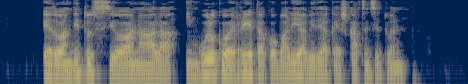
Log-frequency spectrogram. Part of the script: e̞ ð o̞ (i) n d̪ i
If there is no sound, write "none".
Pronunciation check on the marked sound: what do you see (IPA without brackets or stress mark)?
a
